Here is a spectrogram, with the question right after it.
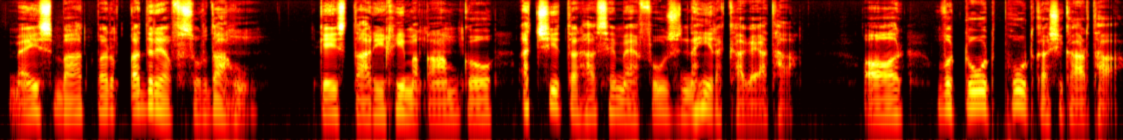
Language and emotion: Urdu, sad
